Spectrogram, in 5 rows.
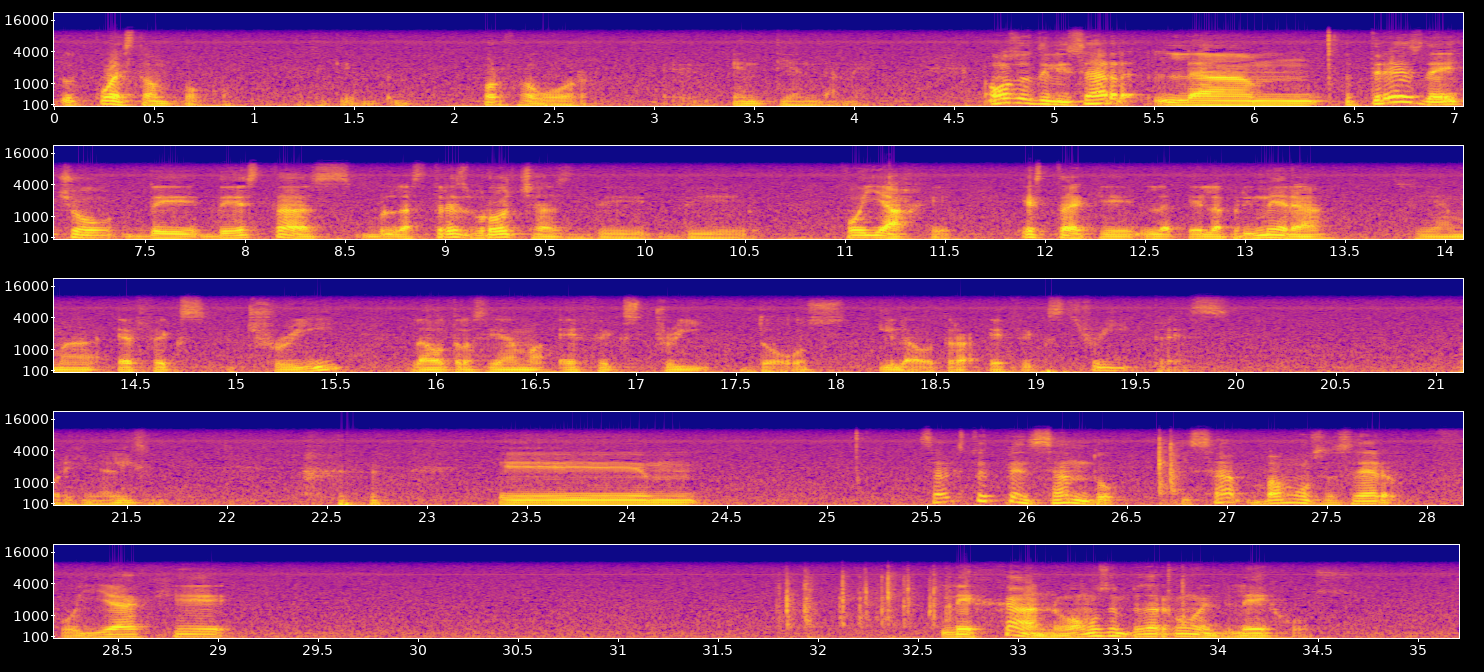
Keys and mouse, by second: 20.5 click, 26.7 l, 27.9 click, 29.4 click, 30.1 click, 31.9 space, 32.1 l, 33.0 o, 33.8 Return.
